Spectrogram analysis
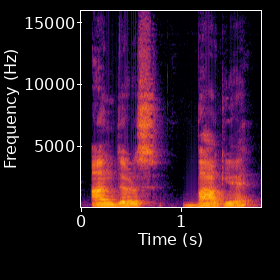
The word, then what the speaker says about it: Anders Bagge: I don't know, it's so funny because the first time I watched Anders Bagge, yeah, this is the right name, the pronunciation.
